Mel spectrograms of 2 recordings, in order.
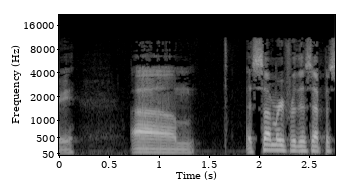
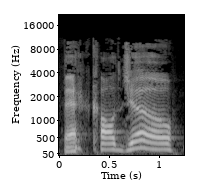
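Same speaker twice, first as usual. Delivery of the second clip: high, slow TV ad slogan; announcer slogan voice; 8 semitones higher, 5 dB louder than usual. Pretend. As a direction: sell it like a cheesy commercial tagline. Riffing on show slogan.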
